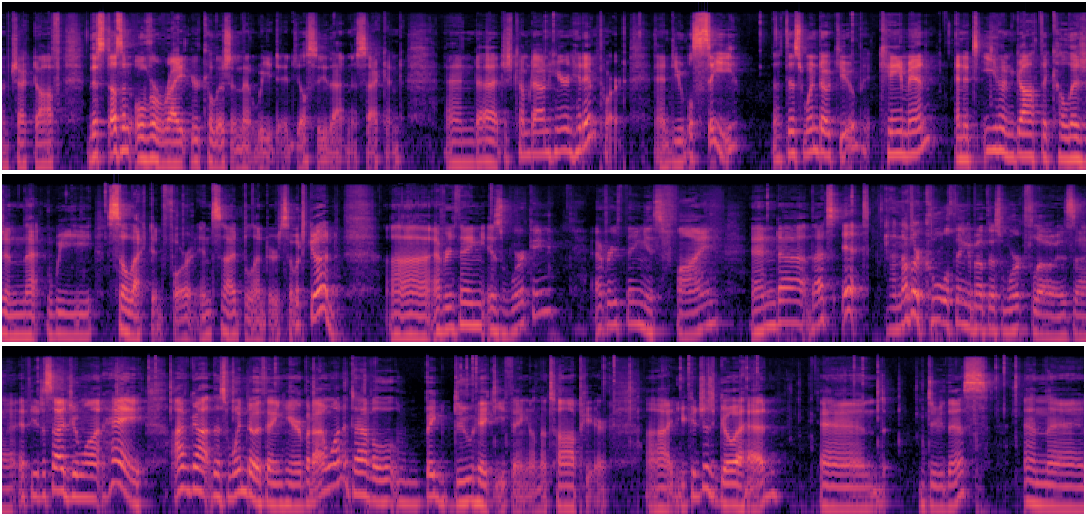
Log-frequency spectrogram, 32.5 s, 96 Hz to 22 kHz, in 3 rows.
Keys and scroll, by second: 6.3 a, 9.6-15.0 typing, 18.5 a, 24.3 Tab, 24.6 Tab, 24.9 a, 25.3 ctrl+r, 29.5 e, 29.7 e, 30.7 Tab, 30.8 Tab.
